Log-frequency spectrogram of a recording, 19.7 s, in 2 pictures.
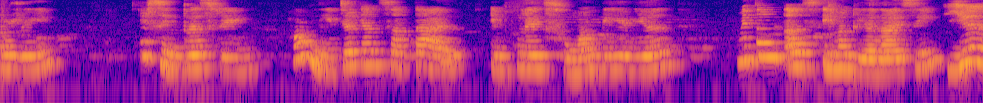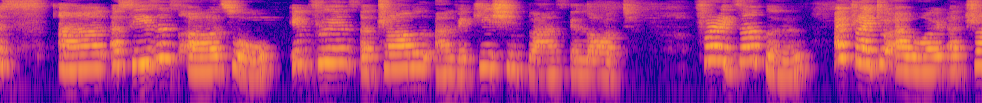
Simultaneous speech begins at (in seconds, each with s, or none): none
